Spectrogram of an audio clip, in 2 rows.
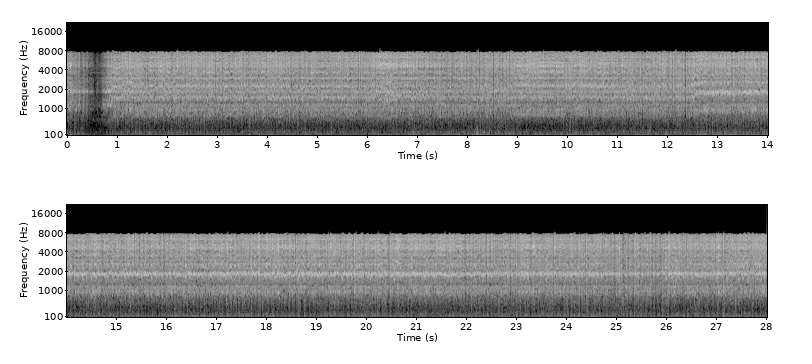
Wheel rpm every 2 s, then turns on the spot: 120, 200, 200, 200, 200, 190, 220, 240, 230, 230, 230, 230, 230, 230.
none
